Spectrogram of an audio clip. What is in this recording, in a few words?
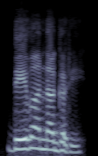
"Devanagari", Indian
